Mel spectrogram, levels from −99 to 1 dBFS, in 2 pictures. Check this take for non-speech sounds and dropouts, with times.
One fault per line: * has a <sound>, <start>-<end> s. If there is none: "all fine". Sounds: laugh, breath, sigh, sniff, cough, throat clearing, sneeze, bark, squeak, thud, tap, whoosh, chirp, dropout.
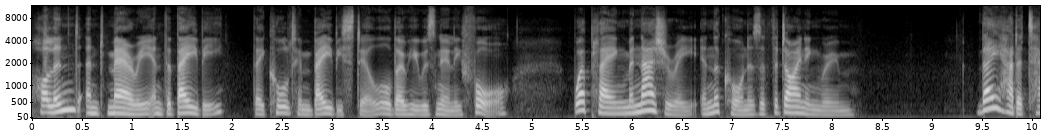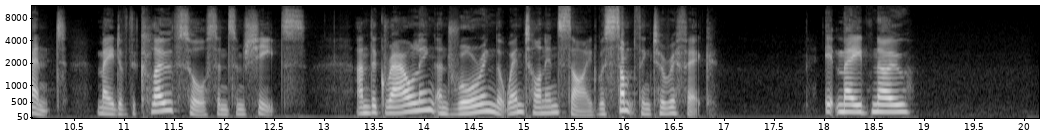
all fine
